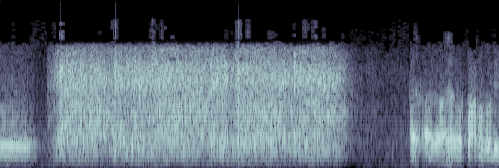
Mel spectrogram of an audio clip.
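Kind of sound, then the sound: impact, gunfire inside a house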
